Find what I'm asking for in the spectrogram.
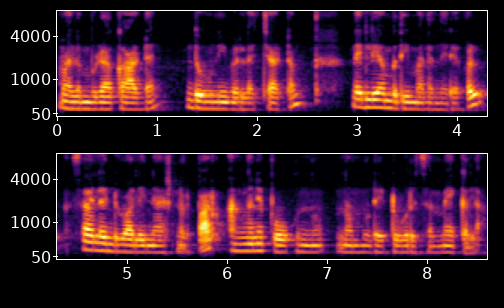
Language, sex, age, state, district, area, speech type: Malayalam, female, 45-60, Kerala, Palakkad, rural, spontaneous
